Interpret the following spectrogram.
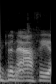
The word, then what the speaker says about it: banoffee: could go both ways you could say you say benafia I say banoffee okay perfect it's explain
